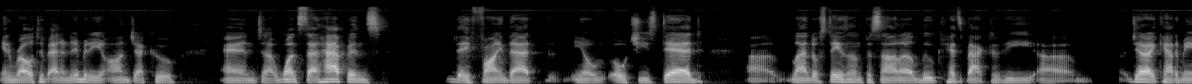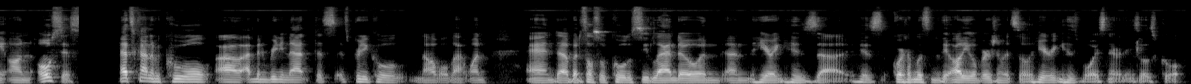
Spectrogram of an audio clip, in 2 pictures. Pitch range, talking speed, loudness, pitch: 95-110 Hz, 210 wpm, -21 LUFS, 105 Hz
